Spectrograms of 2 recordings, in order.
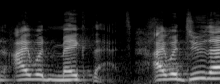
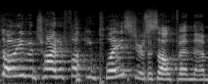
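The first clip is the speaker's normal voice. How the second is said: loud, raised-pitch warning; indignant telling-off; 7 semitones higher, 7 dB louder than usual. Real, not acted. Woman warning co-host off her fantasies, loud indignation. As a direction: order them out, fired up.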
